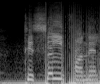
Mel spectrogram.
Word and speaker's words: thistle: It is called thistle funnel experiment. We don't say thistle funnel, we call it a thistle funnel. Okay, where T is silent there.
